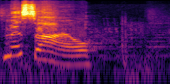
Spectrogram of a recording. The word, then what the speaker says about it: missile: wrong my whole life it's not missile it's missile ah this stage is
